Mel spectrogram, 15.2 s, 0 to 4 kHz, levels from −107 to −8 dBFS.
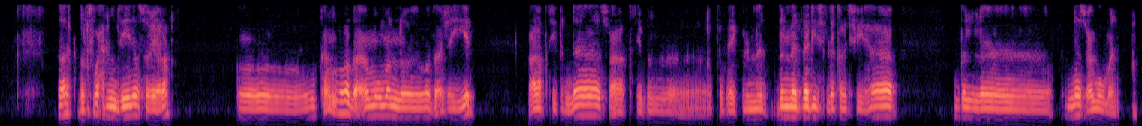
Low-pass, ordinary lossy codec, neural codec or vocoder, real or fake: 3.6 kHz; none; codec, 16 kHz, 16 kbps, FreqCodec, smaller model; fake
